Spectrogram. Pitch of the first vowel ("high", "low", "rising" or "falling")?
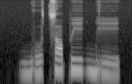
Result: rising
